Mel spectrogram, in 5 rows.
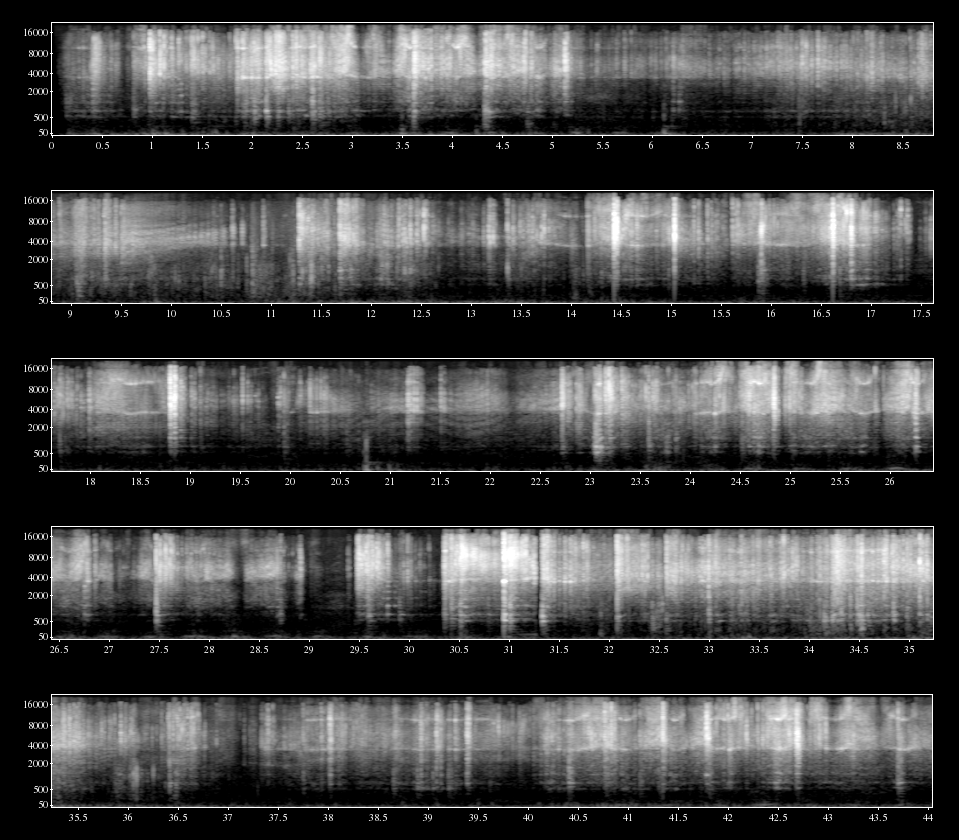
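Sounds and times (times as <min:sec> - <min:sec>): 
hula hoop spinning: 0:00.1 - 0:44.0.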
